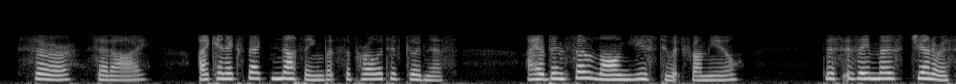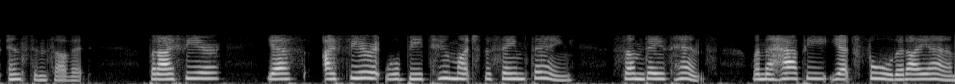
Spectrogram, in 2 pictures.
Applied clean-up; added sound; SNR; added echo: none; none; none; none.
